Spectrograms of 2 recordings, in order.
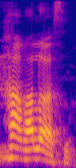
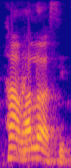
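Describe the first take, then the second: The two takes are said the same way.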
